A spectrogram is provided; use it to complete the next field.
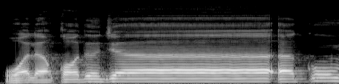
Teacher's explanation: لام کو باریک، قاف کو موٹا دال پہ قلقلہ کرنا ہے ، ہلانا ہے، جاء یہ جو مد ہے مد واجب ہے،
